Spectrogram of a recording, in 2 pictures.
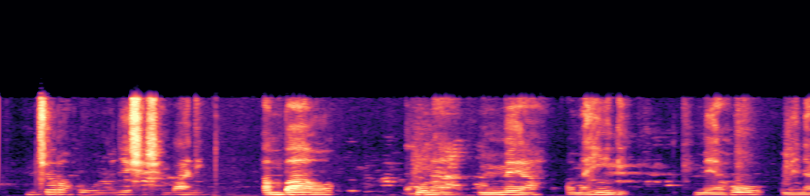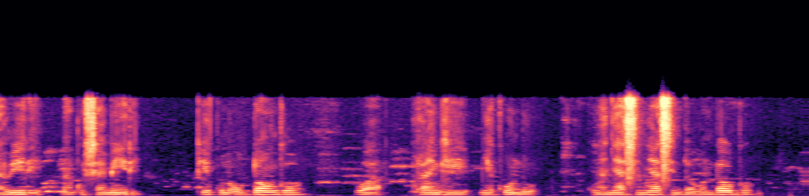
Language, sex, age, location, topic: Swahili, male, 18-24, Wajir, agriculture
